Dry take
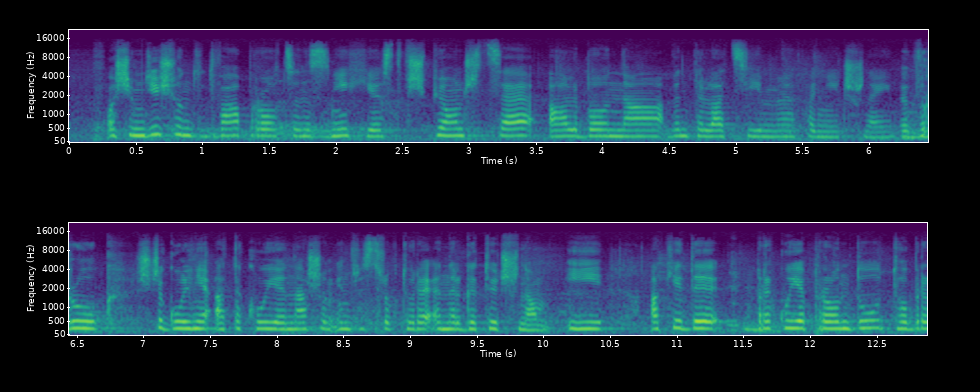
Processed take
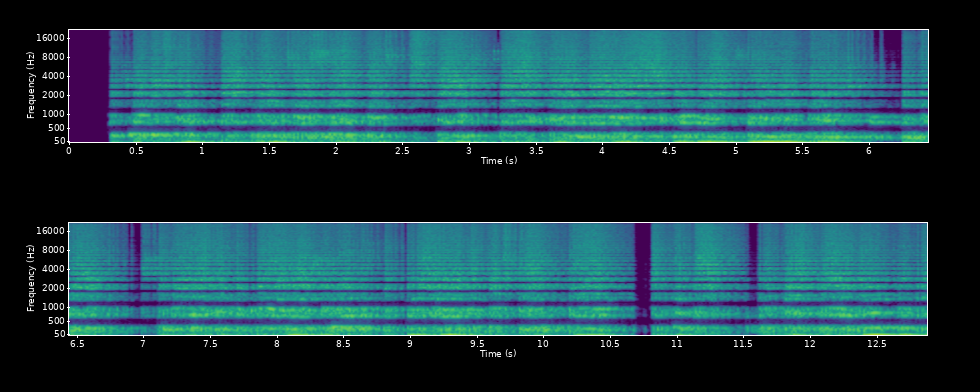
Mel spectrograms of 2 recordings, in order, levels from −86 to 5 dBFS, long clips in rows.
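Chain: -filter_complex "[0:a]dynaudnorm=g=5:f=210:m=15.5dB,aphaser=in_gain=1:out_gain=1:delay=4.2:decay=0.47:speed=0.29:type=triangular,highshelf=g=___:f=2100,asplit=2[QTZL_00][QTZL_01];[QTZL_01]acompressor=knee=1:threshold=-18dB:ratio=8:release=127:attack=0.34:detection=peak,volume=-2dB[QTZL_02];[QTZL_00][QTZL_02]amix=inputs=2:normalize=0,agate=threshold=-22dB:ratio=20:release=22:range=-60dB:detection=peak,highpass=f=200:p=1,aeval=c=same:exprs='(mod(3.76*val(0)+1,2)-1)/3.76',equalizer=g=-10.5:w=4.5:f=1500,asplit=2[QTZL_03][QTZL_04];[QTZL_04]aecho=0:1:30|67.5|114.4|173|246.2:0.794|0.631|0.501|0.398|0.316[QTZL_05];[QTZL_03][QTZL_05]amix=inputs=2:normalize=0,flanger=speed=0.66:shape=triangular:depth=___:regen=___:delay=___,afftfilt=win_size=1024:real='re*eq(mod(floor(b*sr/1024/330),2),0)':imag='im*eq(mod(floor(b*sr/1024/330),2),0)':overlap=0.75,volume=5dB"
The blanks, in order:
-9, 3.3, 61, 4.8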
